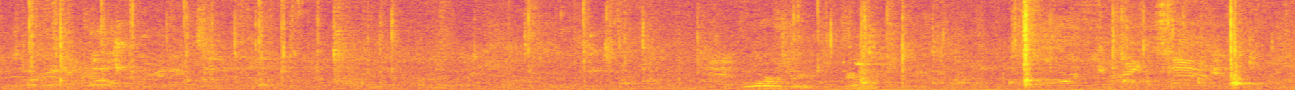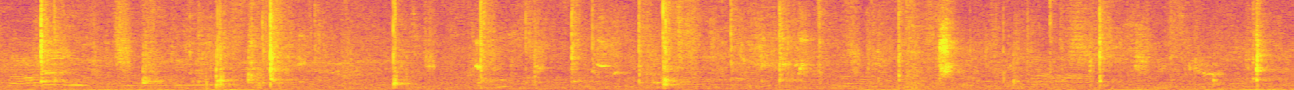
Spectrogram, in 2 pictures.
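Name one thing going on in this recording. Paddles strike a plastic ball with sharp pops in a quick rally.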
